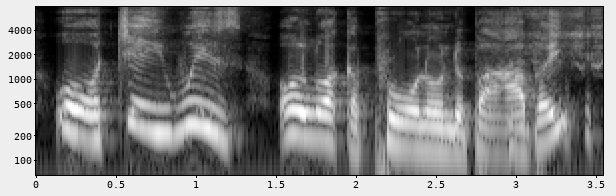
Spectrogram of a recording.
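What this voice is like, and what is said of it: American's mock Australian accent. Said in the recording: “Australian accent ... Just think of an American doing an Australian accent ... where they go British”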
